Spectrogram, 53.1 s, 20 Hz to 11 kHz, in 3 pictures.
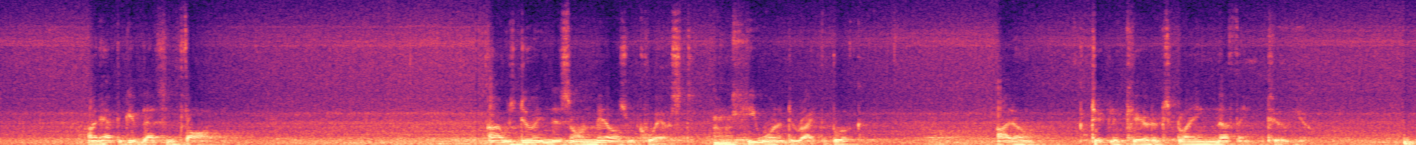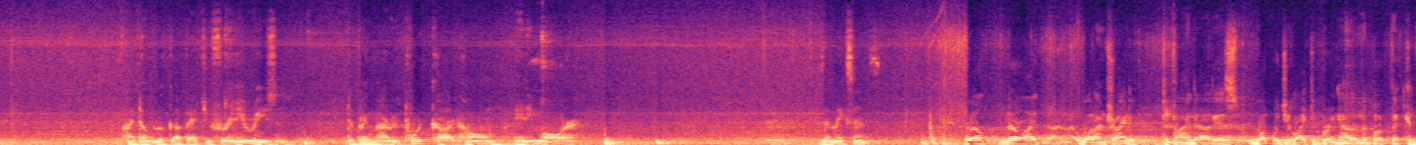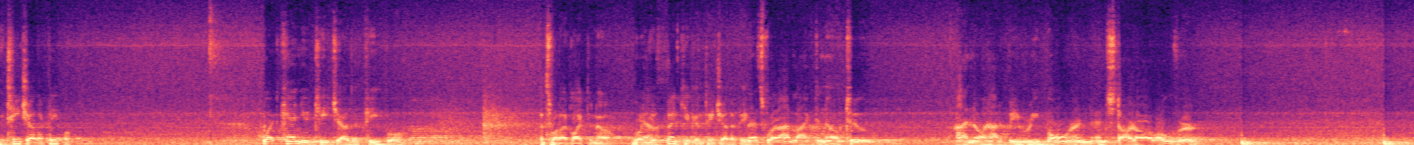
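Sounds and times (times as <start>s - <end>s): recording hum and hiss: 0.0s - 53.0s.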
